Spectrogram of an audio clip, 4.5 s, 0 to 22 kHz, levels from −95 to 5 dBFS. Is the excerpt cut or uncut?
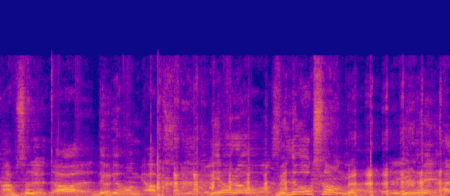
cut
